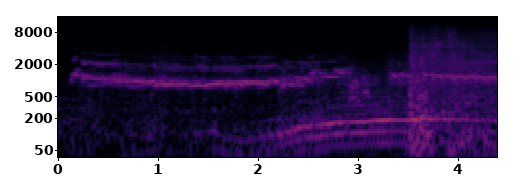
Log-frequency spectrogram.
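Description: Sound-effect car crash: a long tyre screech from the start, a low engine note rising underneath from about halfway, then a sudden loud crash about three and a half seconds in.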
